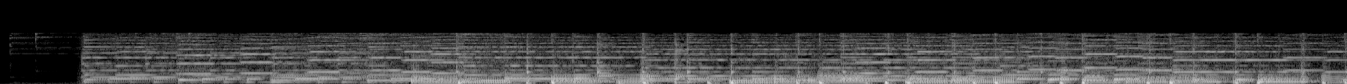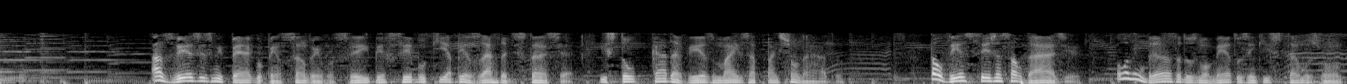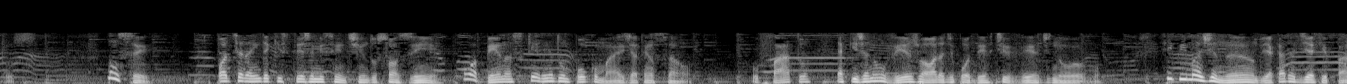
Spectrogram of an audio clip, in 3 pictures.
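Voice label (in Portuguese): ROM. DISTANTE, Telemensagens, Românticas masculino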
